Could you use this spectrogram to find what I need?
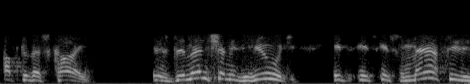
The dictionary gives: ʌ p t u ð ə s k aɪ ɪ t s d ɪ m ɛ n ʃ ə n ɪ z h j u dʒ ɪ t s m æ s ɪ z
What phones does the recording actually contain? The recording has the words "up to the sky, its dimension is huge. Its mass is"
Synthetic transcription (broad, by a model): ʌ p t u ð ə s k aɪ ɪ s d ɪ m ɛ n ʃ ə n ɪ z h j u dʒ ɪ t s m æ s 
